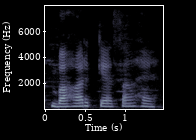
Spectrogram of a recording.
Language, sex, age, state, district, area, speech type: Urdu, female, 18-30, Uttar Pradesh, Ghaziabad, urban, read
